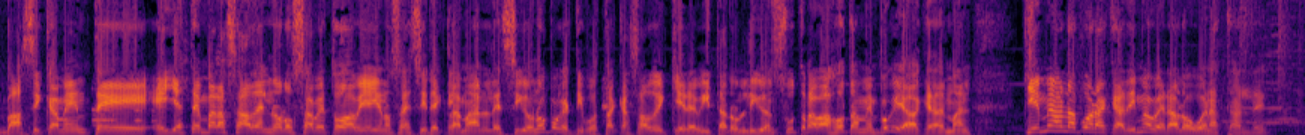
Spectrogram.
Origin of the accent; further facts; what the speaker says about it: Carolina, Puerto Rico; yo soy de Caro Carolina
